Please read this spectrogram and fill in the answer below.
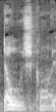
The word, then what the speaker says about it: Dogecoin: A couple days later, hey man, this apparently it's pronounced Dogecoin. – Okay, yeah, that makes sense. The E, yeah, Dogecoin.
